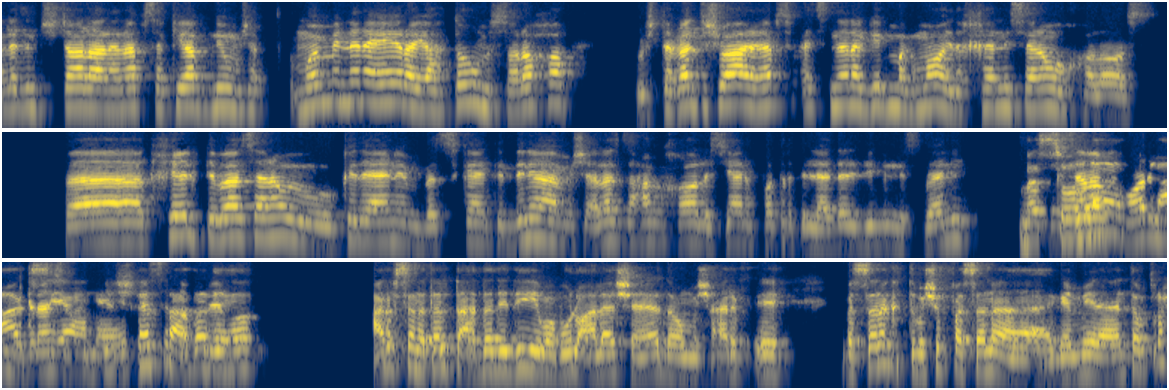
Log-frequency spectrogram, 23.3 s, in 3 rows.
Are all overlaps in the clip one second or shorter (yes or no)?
no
